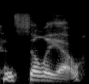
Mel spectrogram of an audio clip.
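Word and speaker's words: Consiglio: Today we are presenting Consiglo. Did I pronounce that correct? It's pronounced concilio. Okay, I'm using the Spanish version.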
